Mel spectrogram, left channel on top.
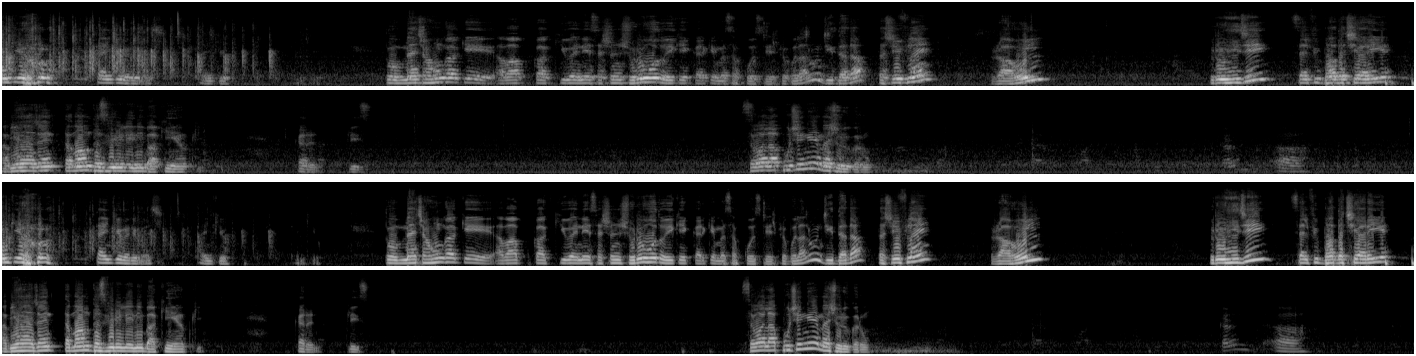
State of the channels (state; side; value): normal; both; correlation 0.76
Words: you very much, thank you. तो मैं चाहूंगा कि अब आपका Q&A सेशन शुरू हो, तो एक एक करके मैं सबको स्टेज पे बुला लूं. जीत दादा तशरीफ लाएं. राहुल, रूही जी, सेल्फी बहुत अच्छी आ रही है, अब यहां आ जाएं, तमाम तस्वीरें लेनी बाकी हैं आपकी. करण प्लीज. सवाल आप पूछेंगे, मैं शुरू करूं?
